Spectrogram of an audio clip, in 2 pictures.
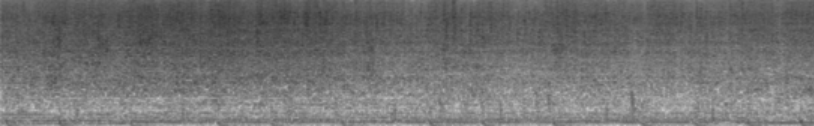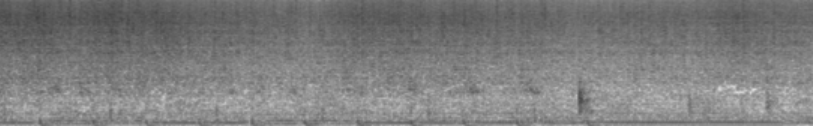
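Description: Ground coconut-onion-coriander masala paste frying in hot oil in a non-stick kadhai, stirred with a wooden spatula: a steady sizzling hiss that eases slightly toward the end. The wet paste has just gone into the oil and is being roasted until the oil separates.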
